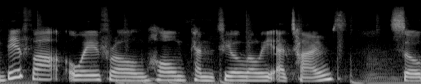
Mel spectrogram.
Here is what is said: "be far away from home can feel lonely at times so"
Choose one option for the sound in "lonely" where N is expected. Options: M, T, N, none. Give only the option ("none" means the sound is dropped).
none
